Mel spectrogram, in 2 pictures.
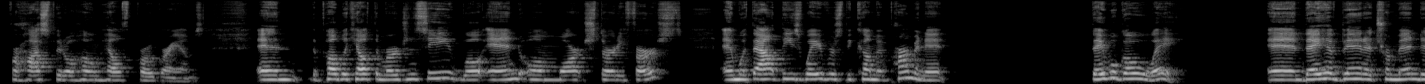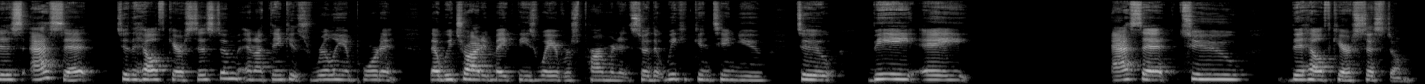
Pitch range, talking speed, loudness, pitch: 205-240 Hz, 135 wpm, -26 LUFS, 220 Hz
